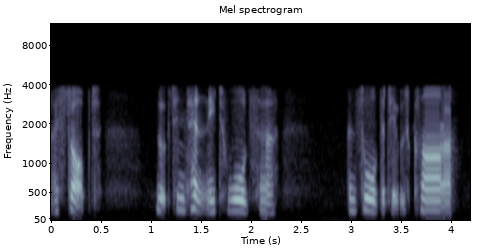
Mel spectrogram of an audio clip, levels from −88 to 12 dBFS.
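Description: At 2.12 to 2.16 s, and again from 3.76 to 4.0 s, packet loss with the last packet repeated occurs: audio went missing and the receiver replayed its last good piece until fresh packets arrived. The first gap is a 40 ms stutter, fitting two 20 ms packets. The second loses 200 ms scattered over 240 ms, including a 140 ms run that buzzes robotically at the packet rate, under the narrow telephone band of the G.711 line.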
